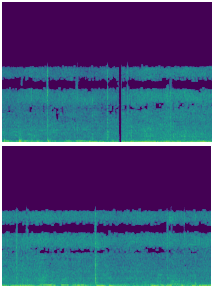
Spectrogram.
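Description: A resin mixer's motor running while its batch of resin-coated aggregate is emptied through the discharge chute into a wheelbarrow, with background music over it.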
